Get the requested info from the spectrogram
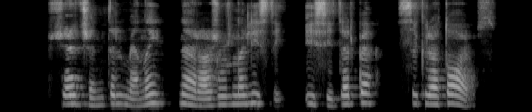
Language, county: Lithuanian, Panevėžys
